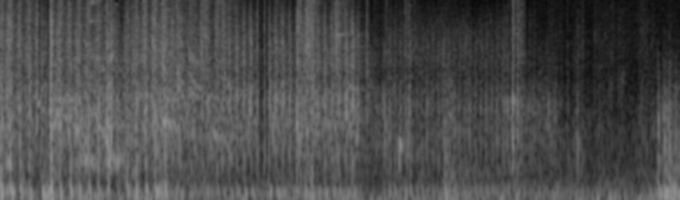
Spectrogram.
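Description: Rapid bursts of video game gunfire crackle in quick rhythmic volleys, loud and close at first, then thinning into scattered shots with a few sharp late cracks.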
